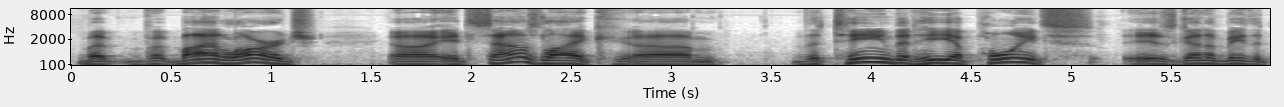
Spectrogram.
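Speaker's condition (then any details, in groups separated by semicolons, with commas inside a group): No condition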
